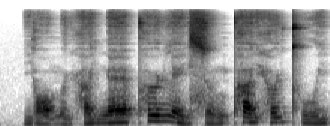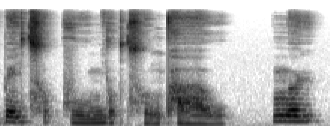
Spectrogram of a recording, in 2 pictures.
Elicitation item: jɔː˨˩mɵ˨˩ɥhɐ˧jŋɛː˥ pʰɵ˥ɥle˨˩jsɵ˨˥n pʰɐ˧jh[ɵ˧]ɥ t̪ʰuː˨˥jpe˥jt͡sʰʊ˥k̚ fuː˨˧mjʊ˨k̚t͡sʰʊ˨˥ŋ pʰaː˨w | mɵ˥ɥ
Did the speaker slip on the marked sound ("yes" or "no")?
no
